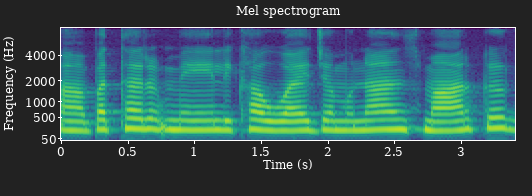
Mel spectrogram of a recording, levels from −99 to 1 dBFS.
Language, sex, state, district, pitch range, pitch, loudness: Hindi, female, Uttar Pradesh, Hamirpur, 205-220 Hz, 210 Hz, -14 LUFS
